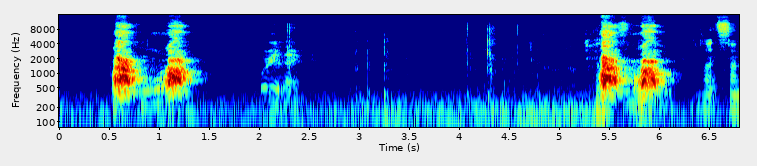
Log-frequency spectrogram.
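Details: Pet dog indoors giving two pairs of quick double barks, about five seconds apart, with soft human speech in between.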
